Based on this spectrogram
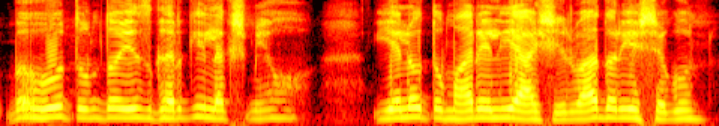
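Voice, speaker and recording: A man doing a loud old uncle, high-pitched. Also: flat delivery, normal speed, no echo, studio quality, lightly acted. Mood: blessing. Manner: calls out loudly. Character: loud older uncle, demanding then blessing.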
